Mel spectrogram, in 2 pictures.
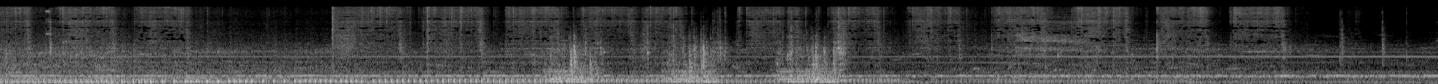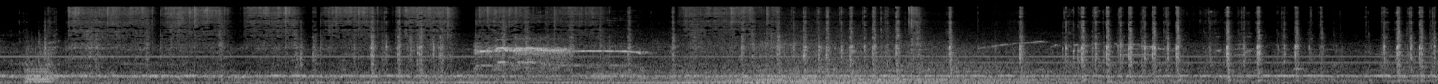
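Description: Metal clicks and scrapes from a screwdriver working the terminal screws of a lathe's rotary forward-reverse switch, over a steady hum. A rooster crows once about 19 seconds in.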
